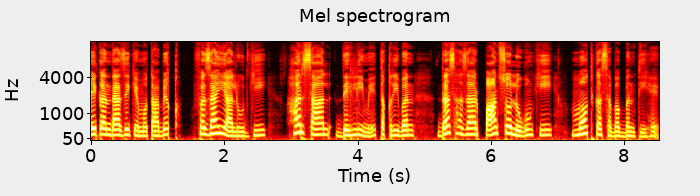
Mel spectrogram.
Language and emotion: Urdu, neutral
